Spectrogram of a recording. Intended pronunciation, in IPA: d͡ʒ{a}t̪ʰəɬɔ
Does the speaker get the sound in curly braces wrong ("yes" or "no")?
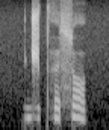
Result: yes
